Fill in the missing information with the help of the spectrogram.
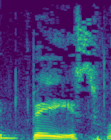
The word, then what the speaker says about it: bass: How can you say bass when it's B-A-S-S? – Well, English is a funny language.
